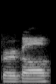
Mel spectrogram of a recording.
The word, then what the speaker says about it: Burgal: so my name's my last name is pronounced burgal if you ever need to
